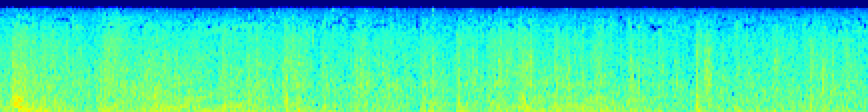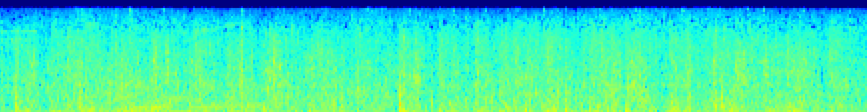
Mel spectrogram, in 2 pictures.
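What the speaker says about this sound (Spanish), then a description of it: "¿Pero no para de llover o qué mierda pasa, tío?" Steady, dense rain pours down in the video game Death Stranding, a constant broadband hiss with scattered heavier drops and no voices over it.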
